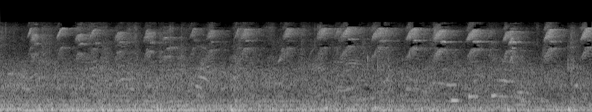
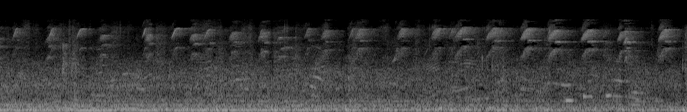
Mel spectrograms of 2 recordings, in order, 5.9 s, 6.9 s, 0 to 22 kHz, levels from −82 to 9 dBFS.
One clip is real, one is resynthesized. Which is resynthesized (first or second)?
first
